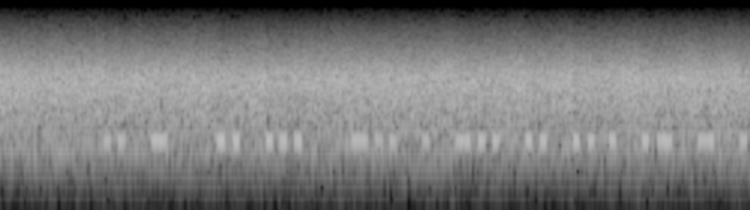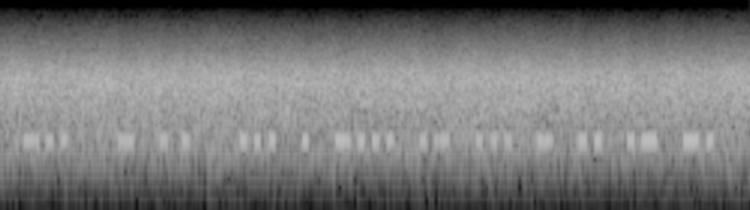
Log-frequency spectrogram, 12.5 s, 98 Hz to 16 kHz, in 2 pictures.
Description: Morse code (American railroad code), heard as a keyed tone, machine-sent, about 540 Hz, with heavy radio static. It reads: IT IS DEDICATED TO SEBASTIAN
